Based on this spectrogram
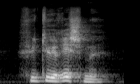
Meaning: futurism (Italian and Russian iconoclastic, future-oriented avant-garde art movement, in Italy aligned with fascism)
- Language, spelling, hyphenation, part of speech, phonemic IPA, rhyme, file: Dutch, futurisme, fu‧tu‧ris‧me, noun, /ˌfy.tyˈrɪs.mə/, -ɪsmə, Nl-futurisme.ogg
